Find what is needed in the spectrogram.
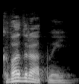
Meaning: square
- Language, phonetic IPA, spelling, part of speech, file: Russian, [kvɐˈdratnɨj], квадратный, adjective, Ru-квадратный.ogg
